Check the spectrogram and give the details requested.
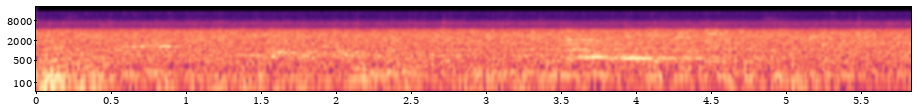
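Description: Heavy rain falling steadily onto the ground and standing water, an even dense hiss.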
